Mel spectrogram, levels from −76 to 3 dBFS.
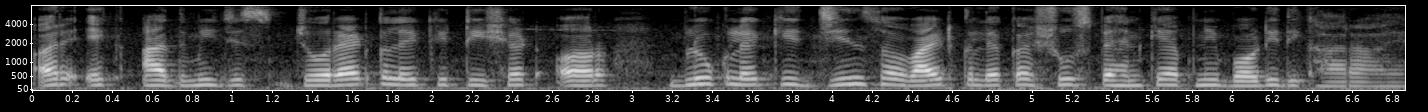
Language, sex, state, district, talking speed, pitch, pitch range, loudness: Hindi, female, Bihar, Samastipur, 225 wpm, 195 Hz, 180-205 Hz, -19 LUFS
